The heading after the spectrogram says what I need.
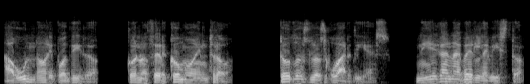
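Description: A man reading the part of a loyal castle warden in a play, in a steady voice. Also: fairly low pitch, moderate pace, creaky, full character voice. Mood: dutiful.

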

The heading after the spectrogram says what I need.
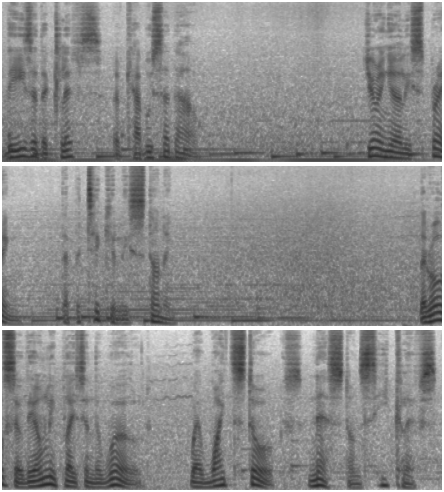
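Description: Male nature documentary narrator, lowish voice, measured and informative, over a music bed. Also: lively intonation.

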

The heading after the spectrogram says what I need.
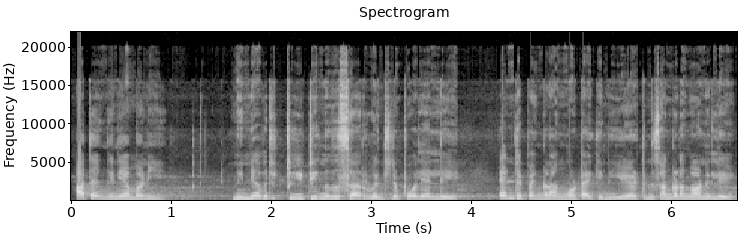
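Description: A woman's voice: high-pitched, fairly quick, mellow, close to an everyday voice. A woman voicing a teasing, stubborn young man who bosses his little sister around, in a mock-stern storybook way. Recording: long reverb.

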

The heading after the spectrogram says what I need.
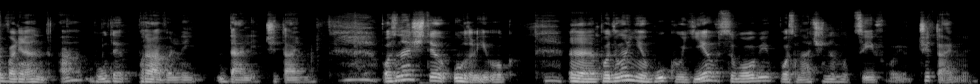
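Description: A male tutor at a mid-range pitch walks through exam questions at an unhurried pace. He repeats each word and sounds out letters one by one. He keeps telling the listener which rules to memorize. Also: fairly bright tone. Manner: slow, deliberate, repeats words and spells out letters. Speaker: Ukrainian language tutor. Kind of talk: exam walkthrough lesson.

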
